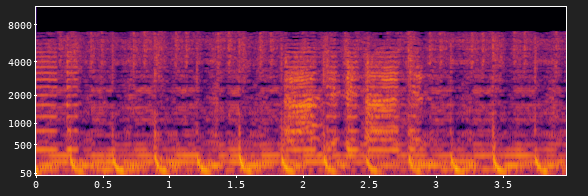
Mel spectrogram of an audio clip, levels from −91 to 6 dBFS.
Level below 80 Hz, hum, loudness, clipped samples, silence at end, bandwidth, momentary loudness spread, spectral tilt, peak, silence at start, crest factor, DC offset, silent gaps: -34 dBFS; none; -20 LUFS; under 0.1%; 0 s; 7.4 kHz; 5 LU; -4.5 dB/octave; -4 dBFS; 0 s; 16 dB; 0.4%; none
